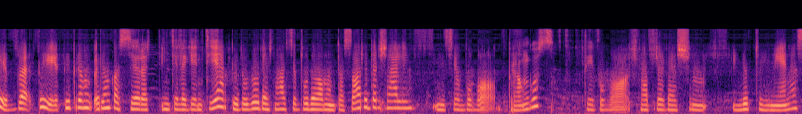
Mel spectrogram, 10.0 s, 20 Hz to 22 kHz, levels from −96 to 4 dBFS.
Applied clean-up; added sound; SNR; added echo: neural separator model SepFormer DNS4.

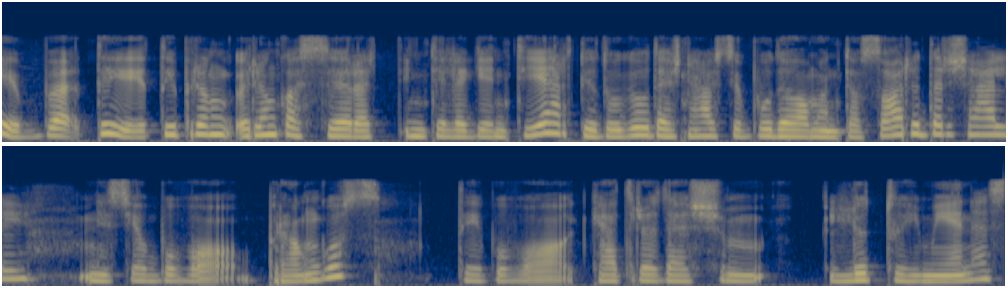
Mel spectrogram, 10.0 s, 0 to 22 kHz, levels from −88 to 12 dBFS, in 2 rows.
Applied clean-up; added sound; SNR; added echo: none; none; none; none.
